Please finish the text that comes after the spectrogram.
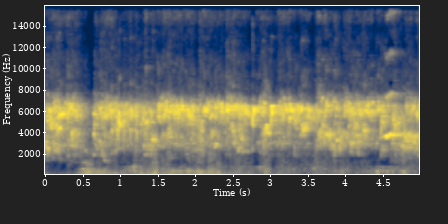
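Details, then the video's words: Happy lovebirds chattering: an unbroken stream of shrill, overlapping chirps and whistles, with faint low murmuring notes in the background. "lovebirds make happy sounds"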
